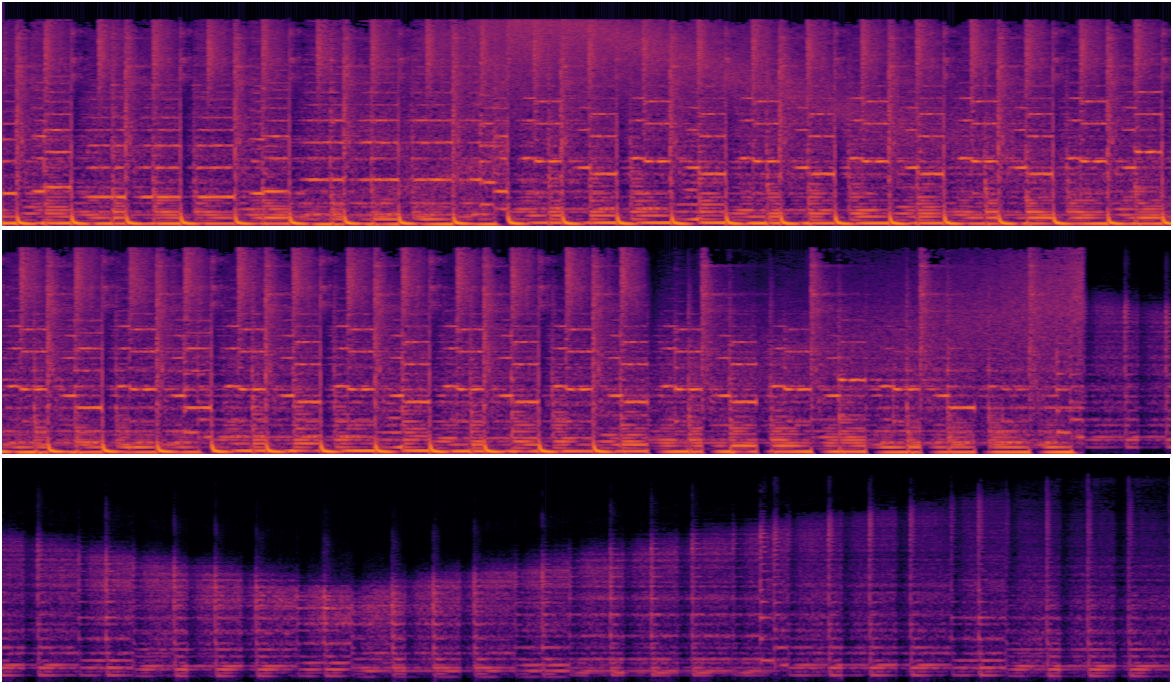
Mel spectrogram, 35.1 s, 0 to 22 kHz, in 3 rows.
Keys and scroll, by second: 8.8 ctrl+shift+[, 9.0 ctrl+], 17.5 ctrl+z, 20.4 ctrl+z, 21.0 space, 23.9 space, 25.0 space, 26.5 ctrl+z.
